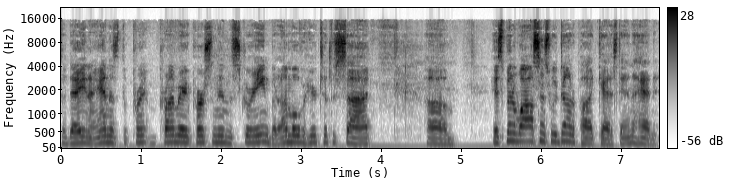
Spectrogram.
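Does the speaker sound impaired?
No.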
